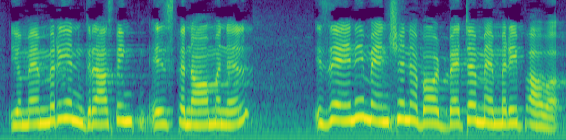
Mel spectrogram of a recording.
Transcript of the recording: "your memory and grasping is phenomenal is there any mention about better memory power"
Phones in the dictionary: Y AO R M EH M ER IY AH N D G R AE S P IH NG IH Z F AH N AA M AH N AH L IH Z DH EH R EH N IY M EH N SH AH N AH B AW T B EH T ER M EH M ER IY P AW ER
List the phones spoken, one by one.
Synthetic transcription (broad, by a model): Y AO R M EH M ER IY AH N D G R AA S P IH NG IH Z F AH N AA M AH N AH L IH Z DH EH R EH N IY M EH N SH AH N AH B AW T B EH T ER M EH M ER IY P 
